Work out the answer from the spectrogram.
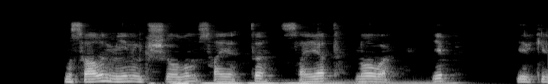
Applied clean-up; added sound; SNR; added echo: classical method log-MMSE.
